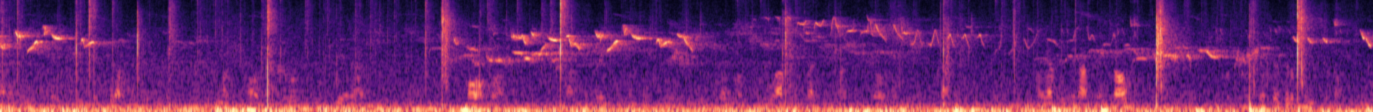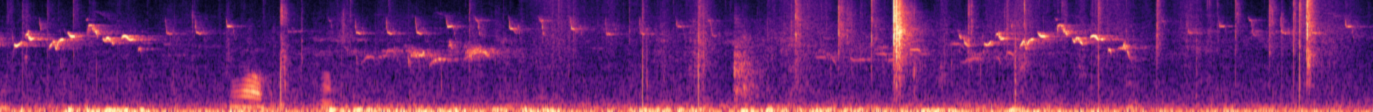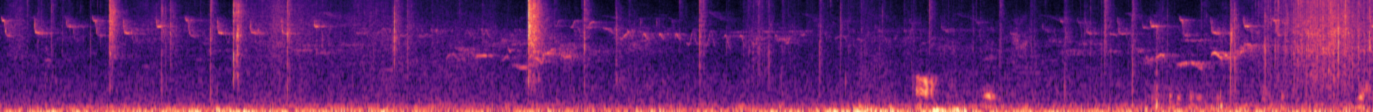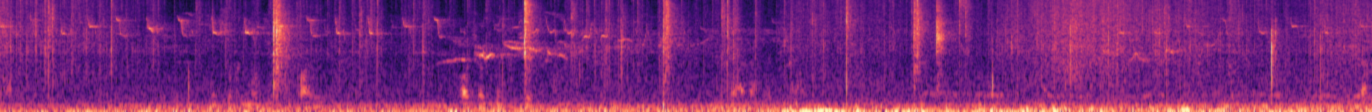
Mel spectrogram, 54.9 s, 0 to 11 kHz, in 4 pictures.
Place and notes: Zielonka, Malinowa Road - burning old branches and leaves
man and his son burning branches and leaves. (sony d50)
Poland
